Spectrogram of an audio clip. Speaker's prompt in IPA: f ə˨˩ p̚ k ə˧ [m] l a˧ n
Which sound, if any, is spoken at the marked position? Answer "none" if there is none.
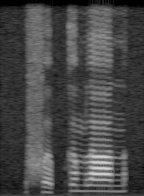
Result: m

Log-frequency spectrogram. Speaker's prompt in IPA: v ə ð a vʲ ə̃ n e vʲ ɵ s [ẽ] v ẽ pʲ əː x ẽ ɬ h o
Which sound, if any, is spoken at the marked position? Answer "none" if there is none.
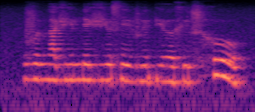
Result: ẽ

